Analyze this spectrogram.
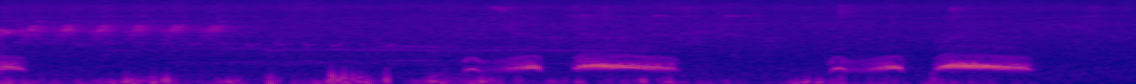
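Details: Spotted dove lure call: two coo phrases, each a short note then a longer soft coo, over low thumping and knocking noises and faint high chirps at the start.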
